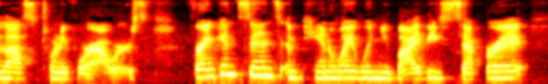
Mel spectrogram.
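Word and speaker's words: PanAway: that much money so panawe is for all things it was spelled PA and E so pain away phonetically and they made us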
